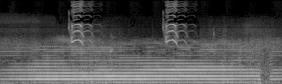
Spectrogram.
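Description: A steady, continuous low rumble of a ship's propeller and hull, layered with droning tonal hums throughout, briefly broken by two short bursts of higher chirping sounds.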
